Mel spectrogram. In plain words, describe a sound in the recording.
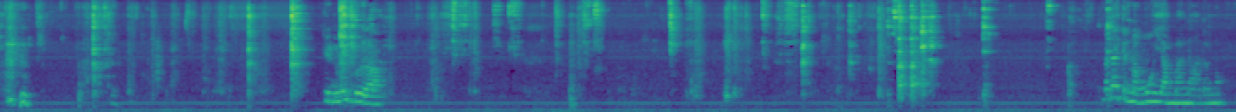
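Spoons and forks clink against plates close by.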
